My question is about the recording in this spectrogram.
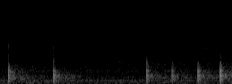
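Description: Pen writing by hand on an interactive whiteboard screen: a few faint, separate ticks and scratches of the pen tip against the surface.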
